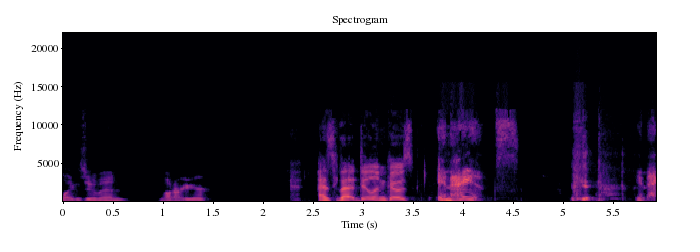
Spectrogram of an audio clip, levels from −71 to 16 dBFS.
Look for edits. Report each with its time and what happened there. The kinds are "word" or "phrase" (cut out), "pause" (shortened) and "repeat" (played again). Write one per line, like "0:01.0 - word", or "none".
0:02.7 - word
0:04.7 - pause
